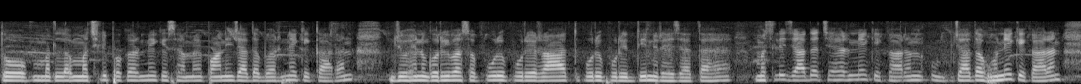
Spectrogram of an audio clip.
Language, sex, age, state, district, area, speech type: Urdu, female, 45-60, Bihar, Darbhanga, rural, spontaneous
